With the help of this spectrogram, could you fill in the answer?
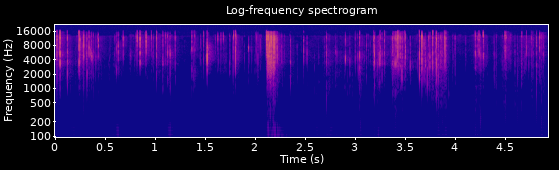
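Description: Fingertips crinkle, fold and tear the foil wrapper of a small metallized plastic Pokemon Trick or Trade booster pack with cards inside. The result is dense, bright, crackly rustling in quick dry bursts, with a louder tearing crunch near the middle, over a faint low steady hum.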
